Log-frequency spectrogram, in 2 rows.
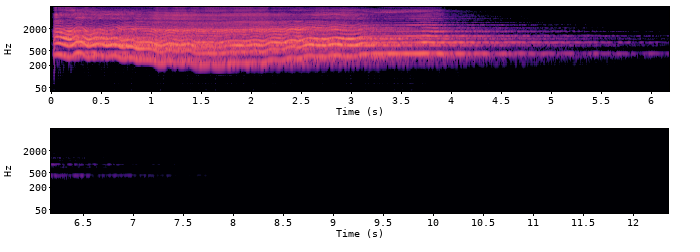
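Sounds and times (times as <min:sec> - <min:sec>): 
Carnatic female vocal alaps in Dorian: 0:00.0 - 0:04.3.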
